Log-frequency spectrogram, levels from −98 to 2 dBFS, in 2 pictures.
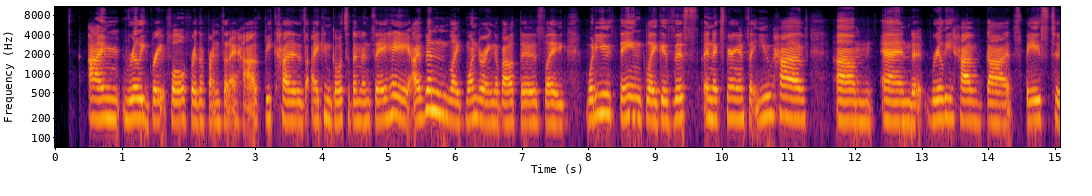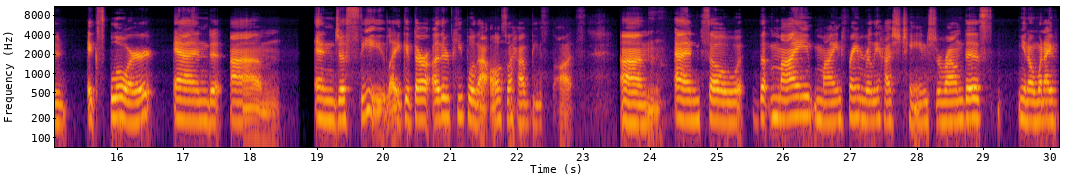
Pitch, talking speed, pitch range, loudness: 190 Hz, 155 wpm, 180-200 Hz, -17 LUFS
